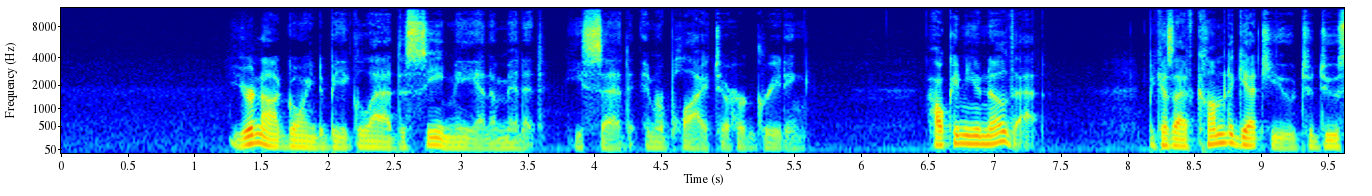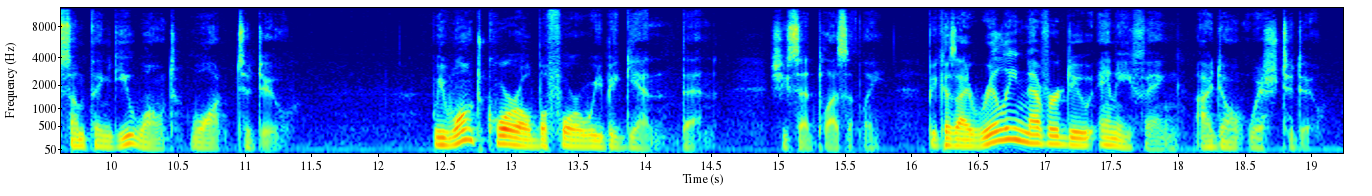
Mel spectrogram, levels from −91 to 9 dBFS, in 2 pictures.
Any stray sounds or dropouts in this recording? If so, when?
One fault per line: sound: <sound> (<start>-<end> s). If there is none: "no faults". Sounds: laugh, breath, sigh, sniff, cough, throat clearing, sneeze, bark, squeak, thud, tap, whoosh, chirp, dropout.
no faults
